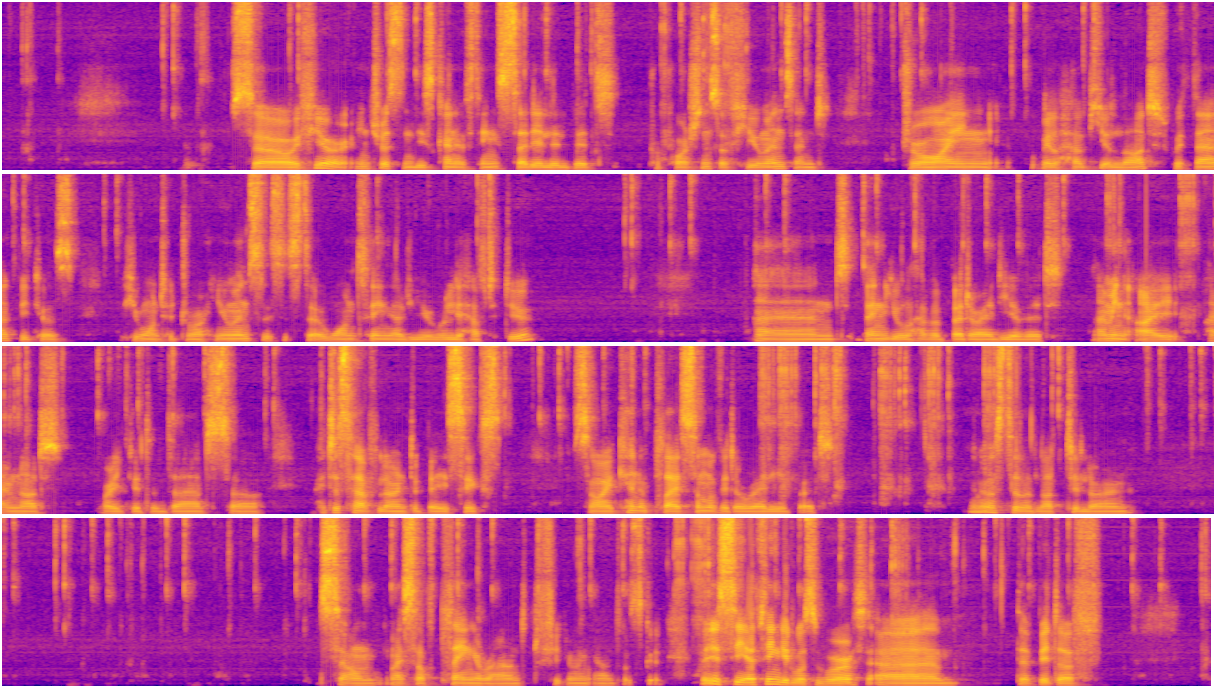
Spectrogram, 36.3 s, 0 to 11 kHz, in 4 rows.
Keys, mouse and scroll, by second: 1.5 Tab, 1.8 Tab, 2.0 g, 2.4 Tab, 2.8 a, 5.8 Tab, 6.4 Tab, 7.1 Tab, 7.4 r, 7.8 g, 8.4 Tab, 9.0 Tab, 9.2 Tab, 9.4 Tab, 10.4 s, 14.0 Tab, 14.5 Tab, 15.2 a, 16.3 a, 16.7 a, 18.6 Tab, 19.1 Tab, 19.4 Tab, 23.6 g, 24.9-26.6 drag, 26.6 Tab, 26.8 Tab, 27.0 g, 27.5 g, 27.9 Tab, 28.9 a, 30.5 a, 30.9 a, 35.3 a, 35.7 a.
